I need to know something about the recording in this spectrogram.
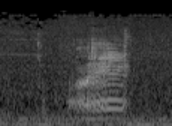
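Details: A domestic cat gives a single short, tonal meow that swells and falls away, asking at the door to be let in during rain and a storm, which he is not scared of.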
